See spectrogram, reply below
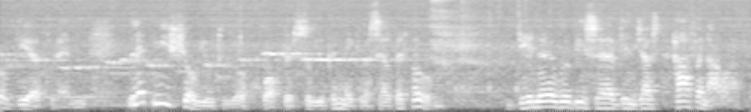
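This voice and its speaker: Dull cassette dub with music: ailing old gothic nobleman, low, mournful, nervous, theatrically varied delivery. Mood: resigned. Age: older. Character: sickly, doomed old aristocratic man, nervous and melancholy. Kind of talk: gothic audio drama acting.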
